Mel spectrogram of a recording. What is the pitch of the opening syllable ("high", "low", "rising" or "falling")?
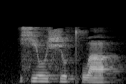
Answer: high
